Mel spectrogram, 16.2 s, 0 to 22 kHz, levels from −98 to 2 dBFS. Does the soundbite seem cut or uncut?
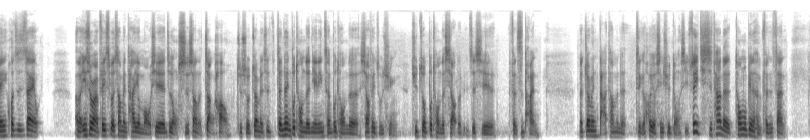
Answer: uncut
